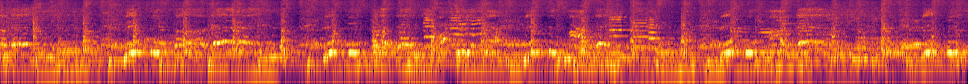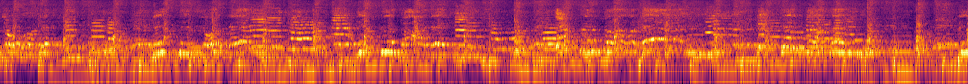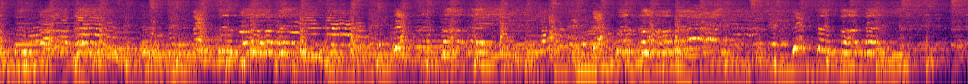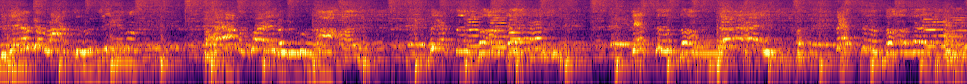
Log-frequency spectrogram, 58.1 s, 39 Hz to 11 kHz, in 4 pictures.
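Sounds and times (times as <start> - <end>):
backing singers: 0.0 - 58.0
instrumental accompaniment: 0.0 - 58.0
man singing lead vocal: 0.0 - 58.0.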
